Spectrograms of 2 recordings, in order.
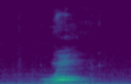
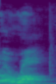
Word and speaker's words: Aram: And that's called Aram, just exactly how it's pronounced. Aram. Okay? Just like that. Well, it's lucky. We'll do it lowercase here like we're supposed to. Aram. Okay? Aram. Not Aaron, but Aram.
